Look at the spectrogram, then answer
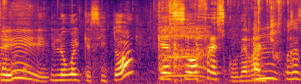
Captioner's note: speaking Spanish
